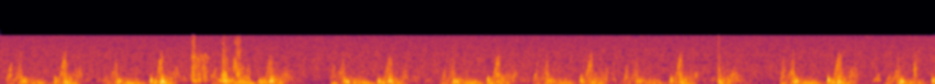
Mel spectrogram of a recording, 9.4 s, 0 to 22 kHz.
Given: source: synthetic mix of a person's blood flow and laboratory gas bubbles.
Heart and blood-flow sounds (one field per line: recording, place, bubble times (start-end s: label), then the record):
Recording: Doppler ultrasound of blood flow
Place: precordium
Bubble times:
1.90-2.51 s: bubbles
9.12-9.18 s: bubbles
From the record:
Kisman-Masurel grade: 222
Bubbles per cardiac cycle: several, 3 to 8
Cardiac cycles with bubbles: 10 to 50%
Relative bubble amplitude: moderate (0.250 to 0.450)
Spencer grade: 2 (many but less than half of the cardiac periods contain bubble signals, singularly or in groups)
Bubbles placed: only in the low amplitude regions of the cardiac cycle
